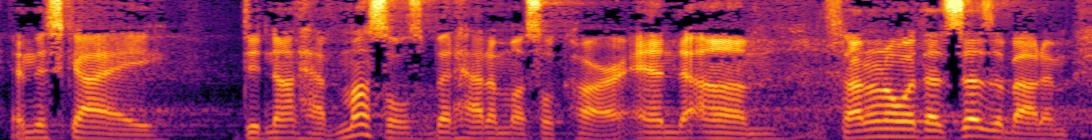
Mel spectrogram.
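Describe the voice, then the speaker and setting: A man in his forties, a pastor, preaching a sermon and telling personal stories in an animated, self-deprecating way. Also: medium pitch, fairly quick. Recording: hall with long reverb.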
